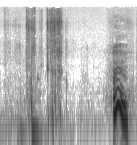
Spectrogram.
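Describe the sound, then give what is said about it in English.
Tortilla chips dipped in guacamole are bitten with two sharp, crunchy crackles in quick succession. A pause follows, then a short, low vocal murmur. “You're putting a chip inside like mashed potatoes, so you're going to have to get in there with two chips. Here we go. Two chips.”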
